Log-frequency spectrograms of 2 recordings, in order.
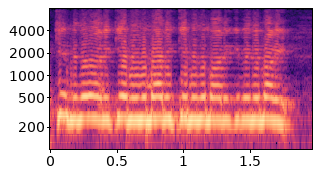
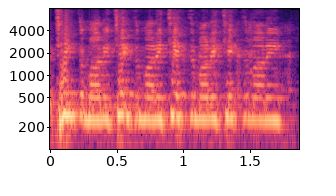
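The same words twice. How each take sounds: First: High, loud repeated demand; mock holdup shout; robber demand. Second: High, insistent repeated offer; mock reverse holdup plea; pushy relative. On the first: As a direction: play a bank robber shouting orders. Bank robber demanding money. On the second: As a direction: shove the money at them. Italian relatives pushing money.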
